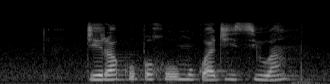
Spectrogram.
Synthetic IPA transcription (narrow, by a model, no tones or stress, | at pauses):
diɾakʊpɔχʊmʊkwadisiːwa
